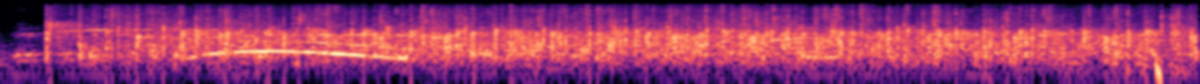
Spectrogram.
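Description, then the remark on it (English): Loud, steady applause from a theater audience at the UCB Theater welcoming a comedian, dense clapping sustained throughout with a few whoops and cheers rising above it. “Please make a loud for”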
